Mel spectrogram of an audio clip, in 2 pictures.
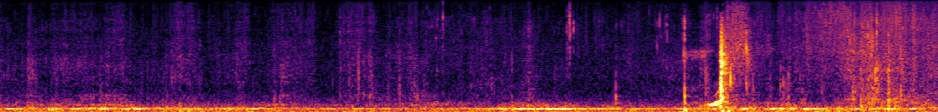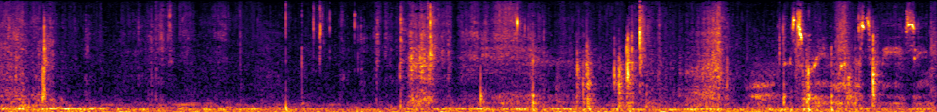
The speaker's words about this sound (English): Be interested in exploring more of paper sounds. I love this little floaty sound.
